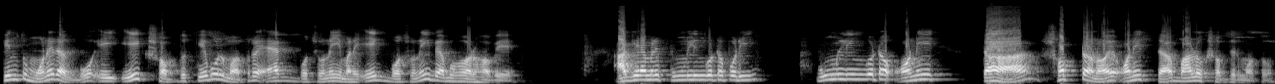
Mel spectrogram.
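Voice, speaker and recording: Bengali accent guy teaching sanskrit grammar, drills word forms, bit high voice, dull audio. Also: big pitch swings. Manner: recites word forms in slow drilled lists, quizzes listeners. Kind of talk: grammar lesson, reciting declensions.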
